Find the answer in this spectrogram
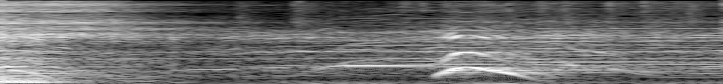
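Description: A live rock band's closing hit on drums and guitars, cutting off within half a second, then a small bar crowd cheering, with one shout that rises and falls in pitch about a second and a half in.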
